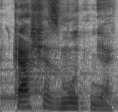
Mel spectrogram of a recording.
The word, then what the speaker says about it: Kasia Smutniak: de Maria, na verdade a pronúncia do nome dela, eu fui dar uma olhada, é Kasia Smutnia, Kasia, é assim que fala o nome dela.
